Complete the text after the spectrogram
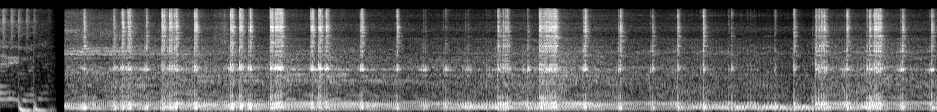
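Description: A motorcycle engine idles close by with a loud, uneven popping exhaust.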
